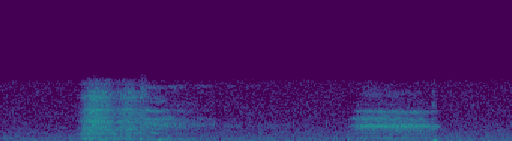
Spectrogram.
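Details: Sylvester, a pet cat also called Vester, snoring while asleep indoors: two breathy, rasping snores roughly two seconds apart, each lasting about half a second, in a quiet room.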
